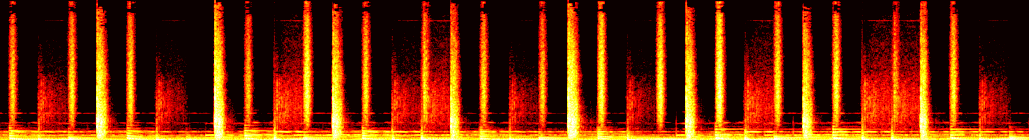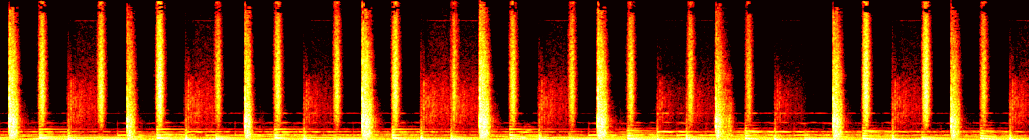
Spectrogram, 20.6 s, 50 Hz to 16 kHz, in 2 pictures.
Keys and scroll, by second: 0.0-2.7 typing, 4.7-15.1 typing, 16.5-20.5 typing.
